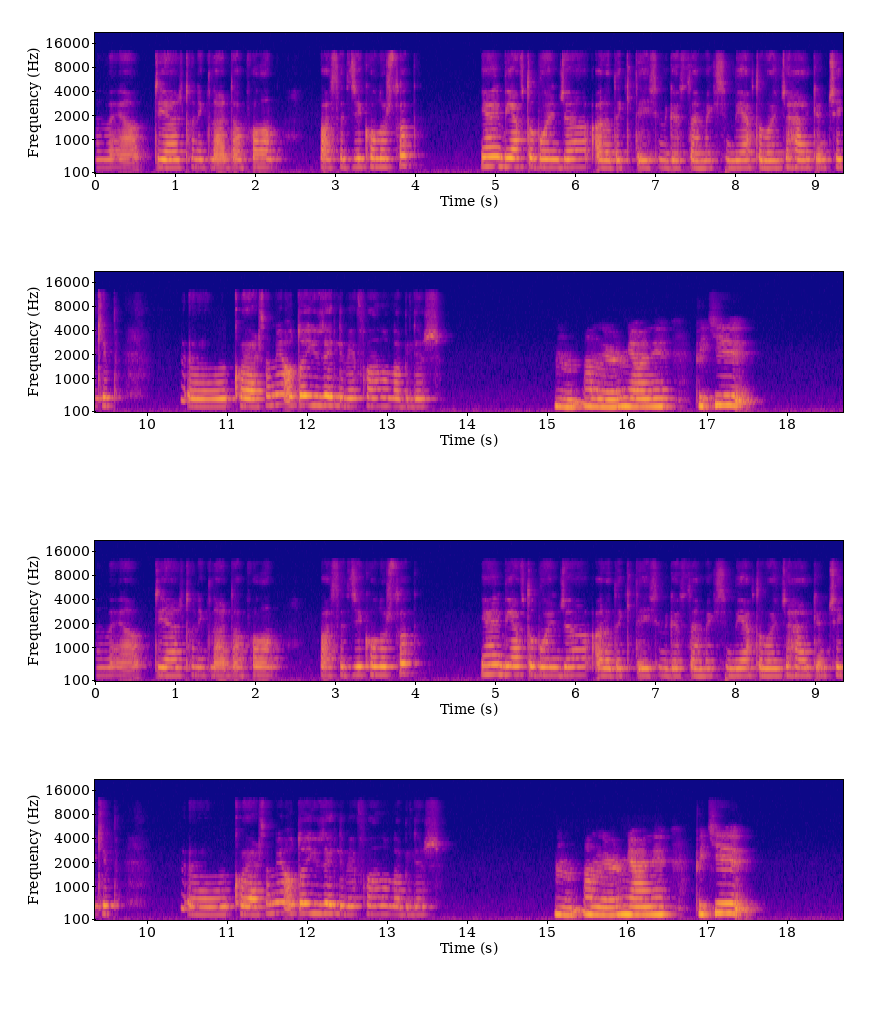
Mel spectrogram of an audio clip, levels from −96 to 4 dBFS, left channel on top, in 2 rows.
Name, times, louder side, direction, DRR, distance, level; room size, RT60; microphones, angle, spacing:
voice 1, 0.0-2.2 2.8-3.9 4.8-9.5 10.4-13.6, left 2 dB, 25° left, 1.1 m, -28 dB
voice 2, 15.1-16.5 16.9-17.5, right 1 dB, 40° right, 1.1 m, -22 dB
13.0 x 5.7 x 3.9 m
head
